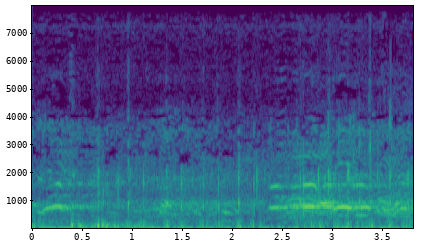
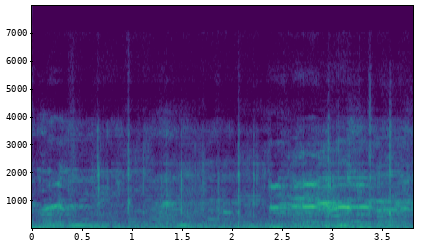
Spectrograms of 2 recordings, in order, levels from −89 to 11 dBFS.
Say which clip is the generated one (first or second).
second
